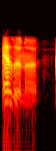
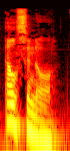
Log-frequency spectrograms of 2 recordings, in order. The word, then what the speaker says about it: Elsinore: Was that Eleanor? Could you spell that for me? – Sure. It's Elsinore. E-L-S-I-N-O-R-E.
